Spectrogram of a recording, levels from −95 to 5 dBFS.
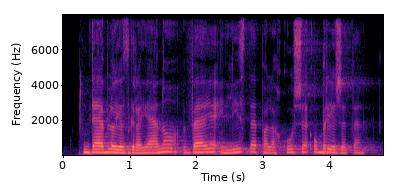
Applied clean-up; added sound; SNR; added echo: none; none; none; none.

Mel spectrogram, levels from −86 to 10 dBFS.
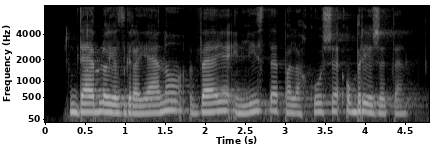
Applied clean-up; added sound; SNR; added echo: neural mask model Resemble Enhance denoiser.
